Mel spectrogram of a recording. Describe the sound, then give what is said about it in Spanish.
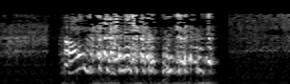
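A turkey lets out one loud, rapid gobble lasting about a second, a bubbling, warbling call that stands alone against near silence before and after. “y me hincho un poquito así el pecho como los pavos.”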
